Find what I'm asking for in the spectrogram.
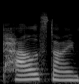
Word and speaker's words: Palestine: Koresh around 25 followers set up camp at Palestine, Texas, 90 miles, or for my Canadian followers, 140 kilometers. – Oh, You actually pronounced Palestine correct. Oh. That was a really nice Texan pronunciation.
